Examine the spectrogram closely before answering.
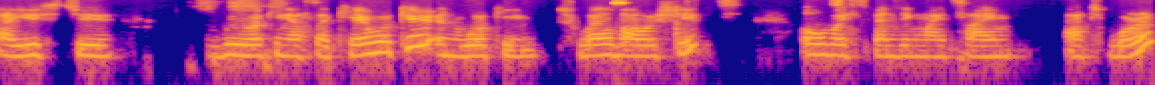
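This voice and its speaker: The voice is somewhat breathy and moves at a moderate pace. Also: woman. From Norway. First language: Norwegian. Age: 20s. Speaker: online entrepreneur. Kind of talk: group video call introduction.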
